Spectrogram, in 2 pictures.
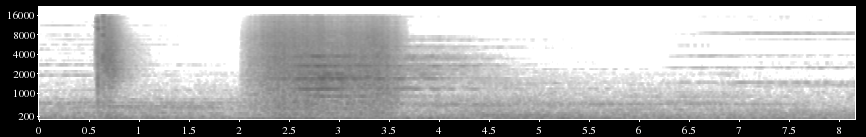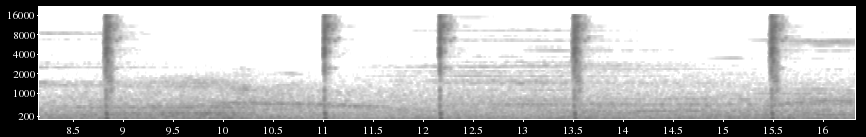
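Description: Short game menu clicks sound every second or so.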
